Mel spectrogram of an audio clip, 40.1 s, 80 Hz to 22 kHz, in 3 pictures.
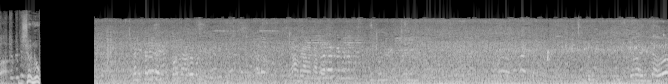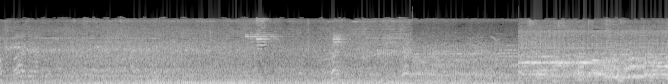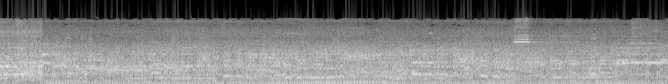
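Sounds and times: people's voices: 0.0 - 0.8
outdoor background din: 1.9 - 40.0
road traffic: 1.9 - 40.0
car horn toot: 18.2 - 18.9, 37.0 - 37.4.

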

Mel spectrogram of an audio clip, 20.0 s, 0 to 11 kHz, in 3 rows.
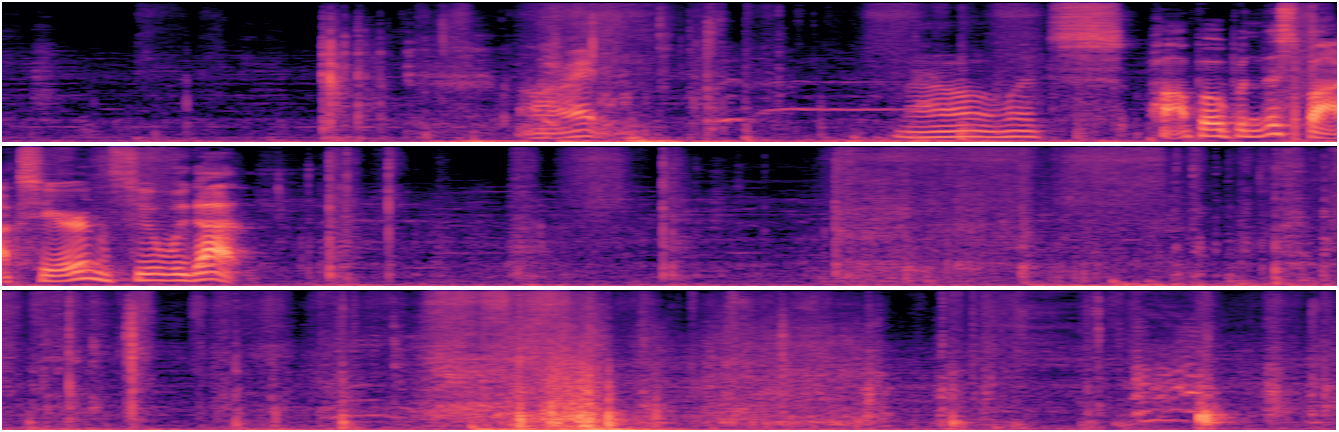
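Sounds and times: cardboard rustling: 10.8 - 20.0.

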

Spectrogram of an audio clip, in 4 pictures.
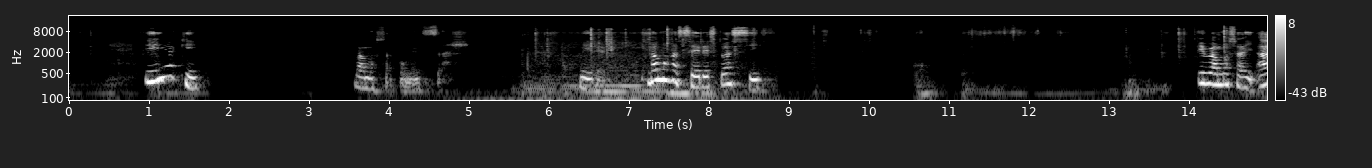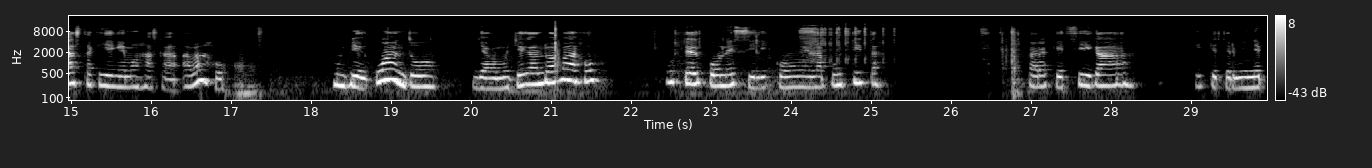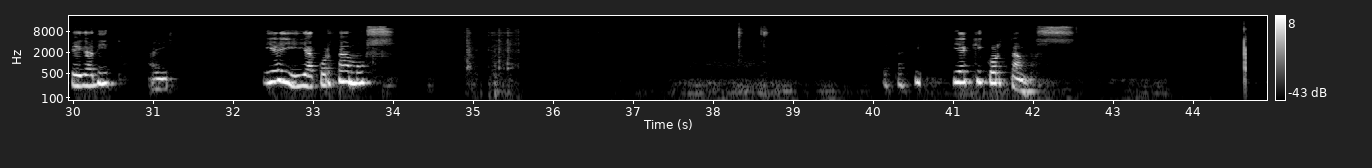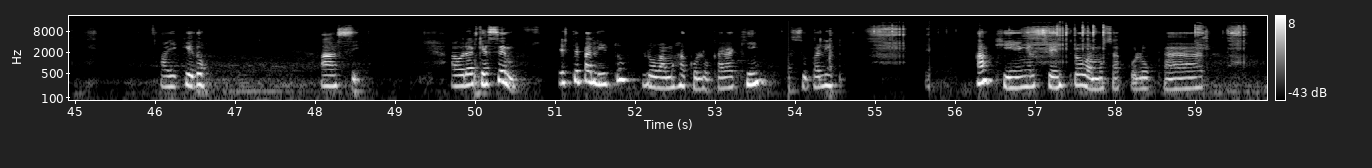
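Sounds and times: faint low rumble: 4.2 - 9.2.

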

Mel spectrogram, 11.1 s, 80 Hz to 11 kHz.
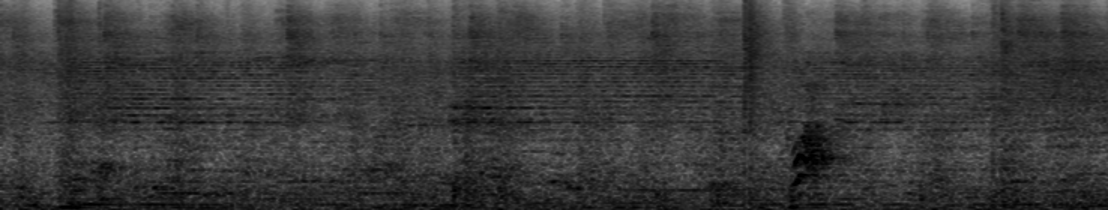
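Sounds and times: boxing gloves smacking: 7.4 - 7.7.

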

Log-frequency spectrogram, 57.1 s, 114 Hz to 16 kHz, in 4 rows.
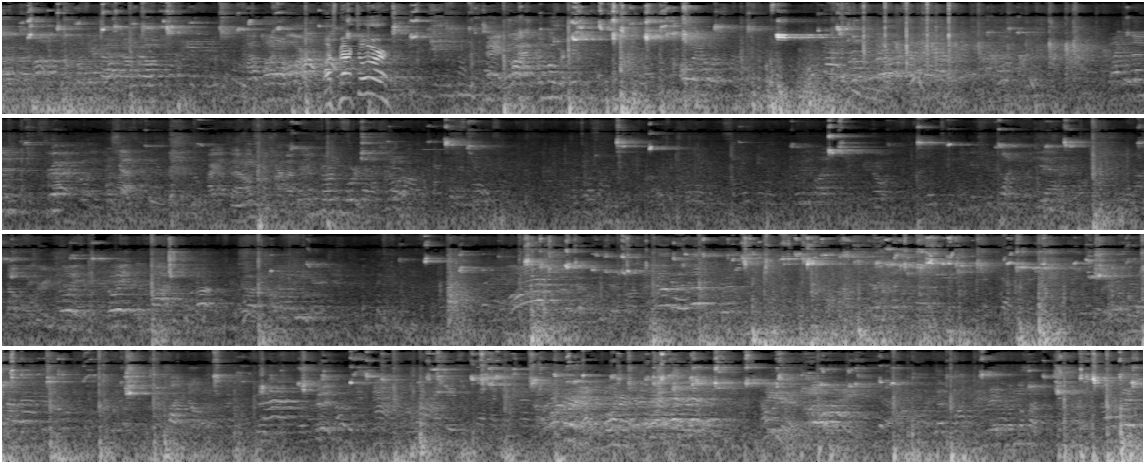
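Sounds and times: sneakers squeaking: 0.0 - 13.2, 13.9 - 57.0
players' voices: 0.0 - 57.0.

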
